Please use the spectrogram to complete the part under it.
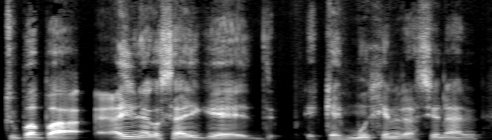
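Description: A man's voice: fairly low pitch, normal speed. A man interviewing a comedian in a casual chat, laughing along and prompting him.

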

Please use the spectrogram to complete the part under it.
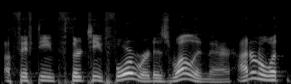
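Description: Animated man in casual sports chat. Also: high-pitched, a little fast. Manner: animated, rambling with restarts. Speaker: podcast co-host.

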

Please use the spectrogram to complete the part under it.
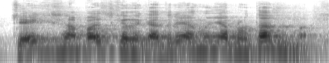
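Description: A man hosting a call-in sports radio show, loud and mocking as he argues with callers. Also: a little high, reverberant. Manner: loud, shouting and mocking rival fans. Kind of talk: heated call-in sports banter.

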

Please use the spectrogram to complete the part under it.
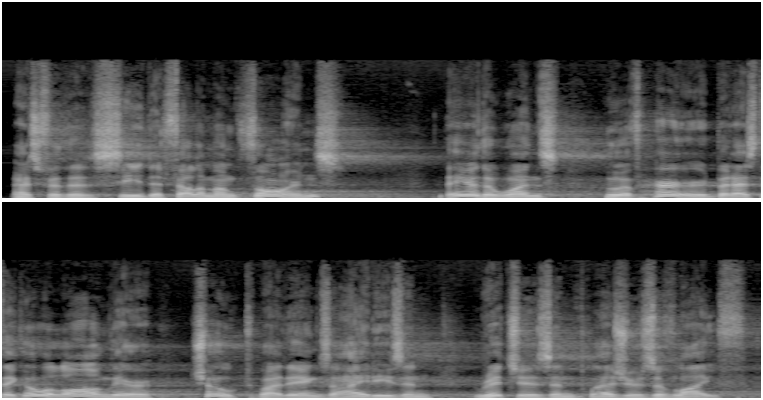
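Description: A man reading the gospel aloud at Mass, slow and measured, in a large church with a cathedral echo. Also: mid-range voice. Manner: slow, measured, solemn delivery. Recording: long church reverb.

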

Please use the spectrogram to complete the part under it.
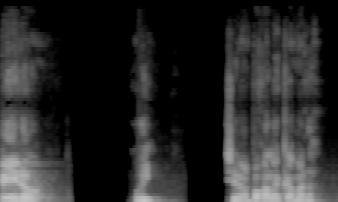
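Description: A man from Murcia with a Murcian Spanish accent, chatting casually over a video call, relaxed and swearing freely. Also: a little high, brisk, breathy edge. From Murcia, Spain. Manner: relaxed, swears freely, many fillers and restarts. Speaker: streamer guest. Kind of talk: casual chat.

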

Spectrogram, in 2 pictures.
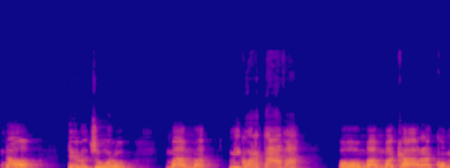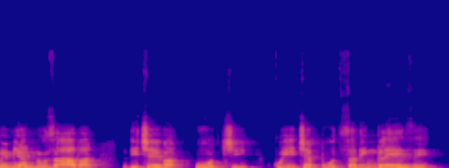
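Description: A naive, excitable little boy squeals in a shrill high voice that leaps all over the place. The recording sounds dull and lo-fi. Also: slow pace, gravelly, heavily acted. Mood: excited, frightened.

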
